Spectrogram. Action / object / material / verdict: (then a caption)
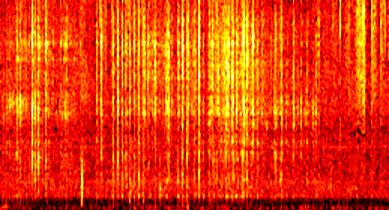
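scrape / coated scratch-art paper scraped with a wooden stylus / coated paper / none. A thin wooden stylus scratches away the black coating of a flat scratch-art card with a holographic color base, in repeated short strokes while the other hand steadies the sheet. The result is a quiet, bright, dry scratching made of many quick strokes with almost no ring, including one sharper tick about a second in.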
